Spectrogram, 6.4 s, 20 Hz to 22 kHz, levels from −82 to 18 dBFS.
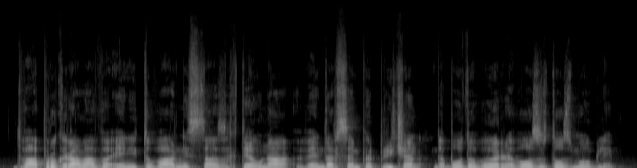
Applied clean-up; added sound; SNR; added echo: none; none; none; none.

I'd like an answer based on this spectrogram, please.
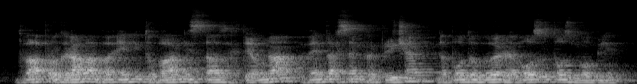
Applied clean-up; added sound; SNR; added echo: none; none; none; reverberation time 0.9 s.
